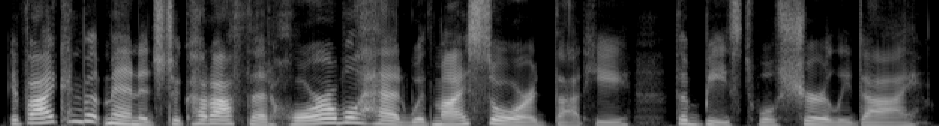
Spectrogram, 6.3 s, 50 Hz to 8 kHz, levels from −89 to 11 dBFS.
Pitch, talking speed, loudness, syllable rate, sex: 210 Hz, 200 wpm, -20 LUFS, 4.8 syllables/s, female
